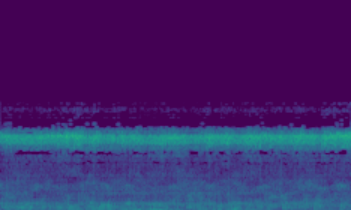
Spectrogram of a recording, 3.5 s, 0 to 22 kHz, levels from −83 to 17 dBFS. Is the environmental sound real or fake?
fake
